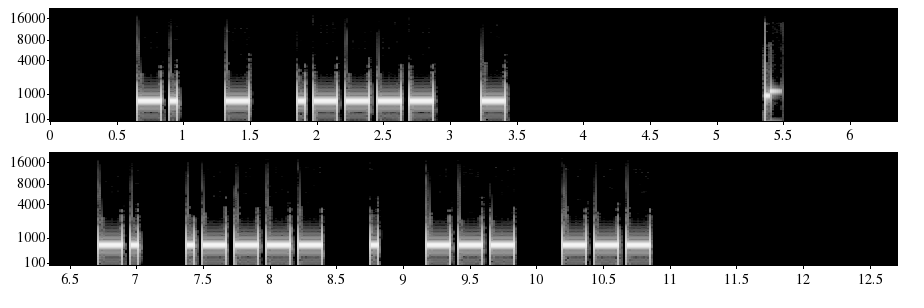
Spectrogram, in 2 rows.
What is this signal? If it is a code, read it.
Morse code, heard as a keyed tone, about 20 wpm, spaced as for 14 wpm, 700 Hz. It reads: NT1T N1EOO
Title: 048 Lesson 9g - Number 4 - Call Signs 20wpm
